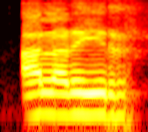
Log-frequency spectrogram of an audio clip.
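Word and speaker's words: Alareer: ¿Cómo se pronuncia? ¿Rafat Al-Arer? Al-Arir. ¿Al-Arir? Uh-huh. Bueno, pues asesinado en uno de estos misilazos que le comenté ahorita, Al-Arir.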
